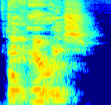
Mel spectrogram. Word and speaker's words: Heirs: H-E-I-R-S. – Mm-hmm. Heirs? – Like Heirs. – Spelled like Ireland? Like E-I-R? – No, like Heirs to the Throne. – Oh, H-E-I-R. – Yeah, yeah. H-E-I-R-S.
